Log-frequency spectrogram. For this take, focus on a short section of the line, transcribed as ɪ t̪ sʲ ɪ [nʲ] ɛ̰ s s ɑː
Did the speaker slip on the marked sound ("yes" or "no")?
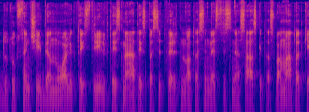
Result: no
